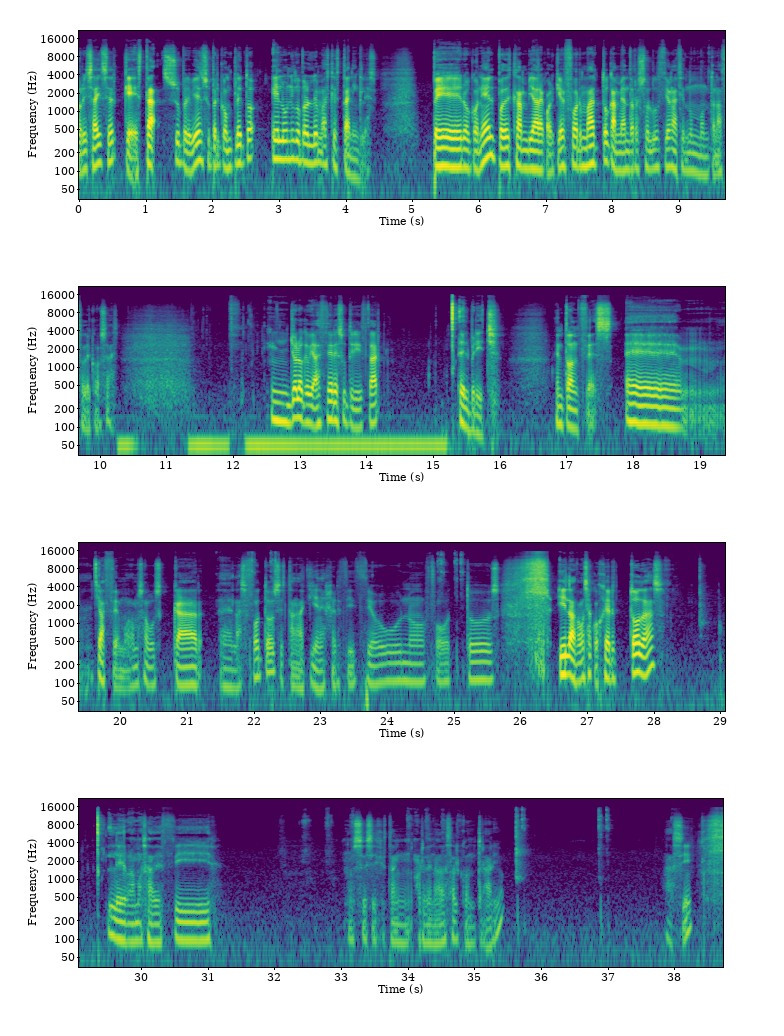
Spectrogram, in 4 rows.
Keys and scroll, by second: 12.1 ctrl+alt+super+p, 14.2 super+Tab.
